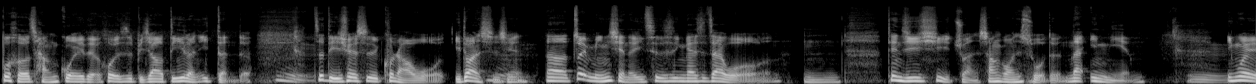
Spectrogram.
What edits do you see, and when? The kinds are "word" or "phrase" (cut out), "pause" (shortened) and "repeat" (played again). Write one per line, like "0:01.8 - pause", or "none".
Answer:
0:04.5 - pause
0:05.4 - pause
